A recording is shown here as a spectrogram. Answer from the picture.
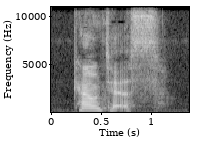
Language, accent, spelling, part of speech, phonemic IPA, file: English, US, countess, noun, /ˈkaʊntɪs/, En-us-countess.ogg
- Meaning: 1. The wife of a count or earl 2. A woman holding the rank of count or earl in her own right; a female holder of an earldom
